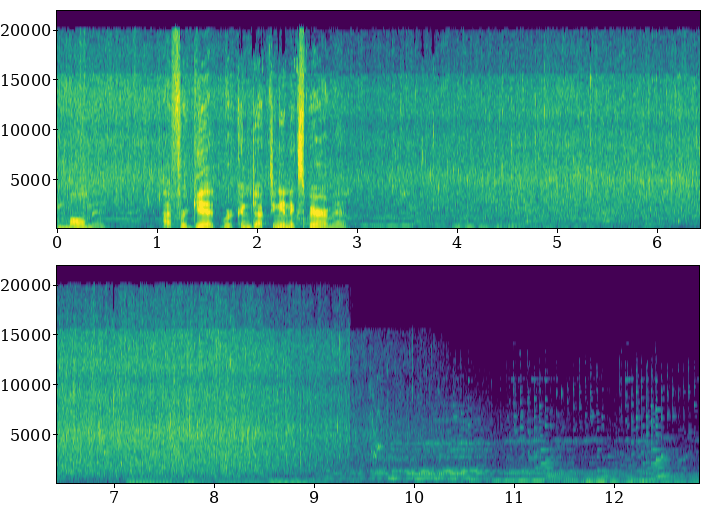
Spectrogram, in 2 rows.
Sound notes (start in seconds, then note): 4.5 light music continues; 4.5 water burbling; 9.4 birds chirping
